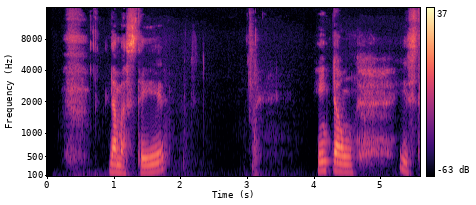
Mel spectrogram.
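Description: An older woman speaks calmly and softly, close to a microphone.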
